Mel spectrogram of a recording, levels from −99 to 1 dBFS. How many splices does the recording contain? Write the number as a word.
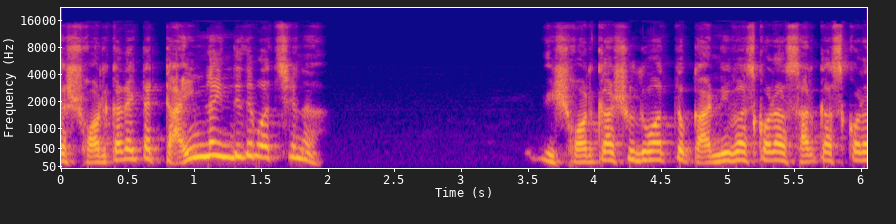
zero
